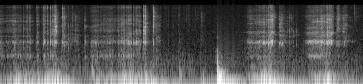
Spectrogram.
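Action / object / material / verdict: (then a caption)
scrape / bar of soap scraped with a metal knife / soap / none. A palm-sized, solid orange stamped bar of soap, held in one hand, has its face scraped and shaved into crumbly curls by a metal knife. Continuous rasping scrapes come in strokes, with a soft low thud partway through and dry, crumbly grit along the blade's drag.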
